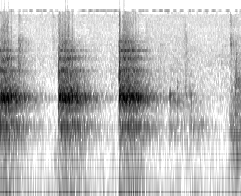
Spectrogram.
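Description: Wooden gavel struck three times on its block, about half a second apart, each knock ringing briefly: the council chairman's three strikes declaring the session closed.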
